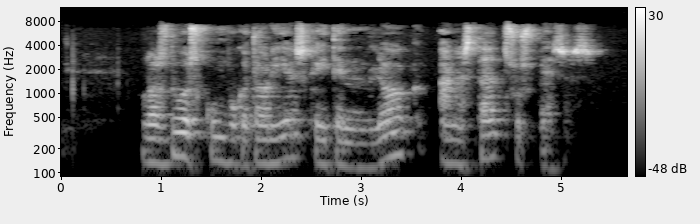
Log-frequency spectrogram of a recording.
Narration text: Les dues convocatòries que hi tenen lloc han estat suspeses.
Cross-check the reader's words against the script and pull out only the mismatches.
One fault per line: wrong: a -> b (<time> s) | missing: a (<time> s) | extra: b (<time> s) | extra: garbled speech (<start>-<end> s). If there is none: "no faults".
no faults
